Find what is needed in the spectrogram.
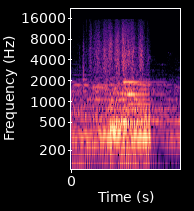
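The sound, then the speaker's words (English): Large bells in a cathedral bell tower are swung and rung by hand. A sustained, resonant metallic tone swells, then drops away abruptly. “In the bell tower, Quasimodo rings two bells by pushing them with his hands.”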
